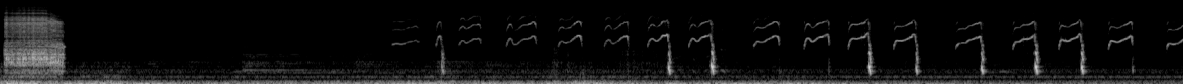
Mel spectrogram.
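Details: Wild little owl nestlings in a nest box, found at two days old in early June. After a brief noise burst and a quiet start, rapid high squeaks sweep upward, repeated about twice a second with sharp clicks, over a low steady hum.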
